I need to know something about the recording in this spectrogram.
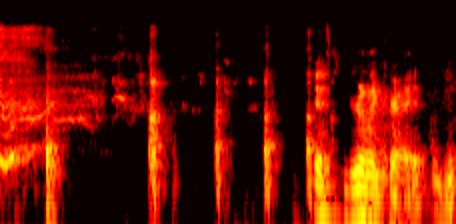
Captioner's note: laughter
